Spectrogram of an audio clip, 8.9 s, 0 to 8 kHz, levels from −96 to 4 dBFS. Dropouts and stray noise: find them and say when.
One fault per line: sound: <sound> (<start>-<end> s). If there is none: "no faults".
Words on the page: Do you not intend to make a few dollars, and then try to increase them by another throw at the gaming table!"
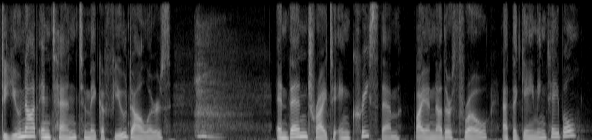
sound: sigh (2.9-3.8 s)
